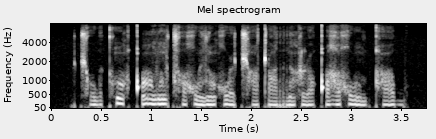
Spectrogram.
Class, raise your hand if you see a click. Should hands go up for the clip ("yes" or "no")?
no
